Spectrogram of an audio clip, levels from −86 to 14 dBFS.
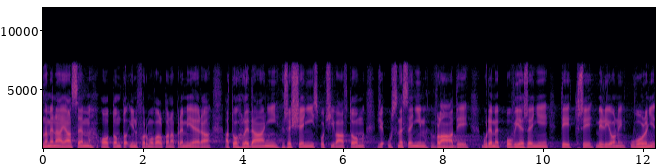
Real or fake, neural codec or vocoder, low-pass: real; none; 7.2 kHz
